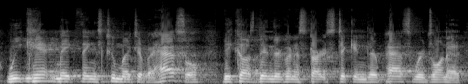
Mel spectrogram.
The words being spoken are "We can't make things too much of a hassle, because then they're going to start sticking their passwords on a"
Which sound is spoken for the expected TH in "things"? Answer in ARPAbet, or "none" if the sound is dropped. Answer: TH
